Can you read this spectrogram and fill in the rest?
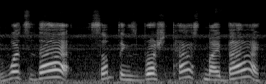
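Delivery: high worried voice; a cub feeling something brush past; startled little bear. Acted.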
